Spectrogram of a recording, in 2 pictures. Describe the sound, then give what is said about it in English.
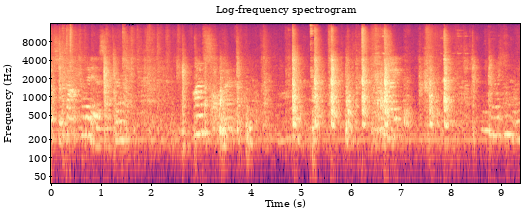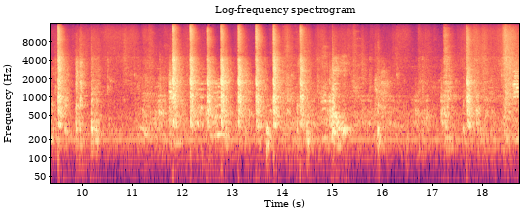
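Canary's water dish being taken out of his bird cage to go into a carrier bag: a run of sharp clicks, knocks and plastic-and-metal rattles, irregular, with faint voices in the background. “I'll take Canary's water dish out of his cage.”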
